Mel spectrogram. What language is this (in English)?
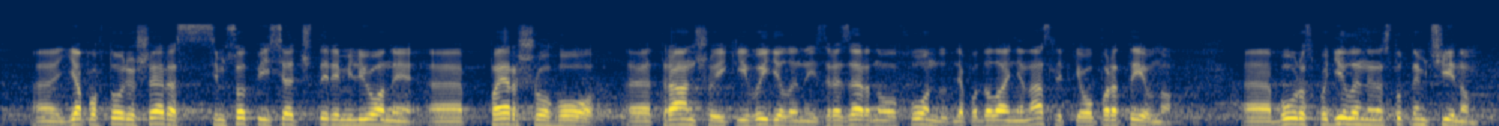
Ukrainian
